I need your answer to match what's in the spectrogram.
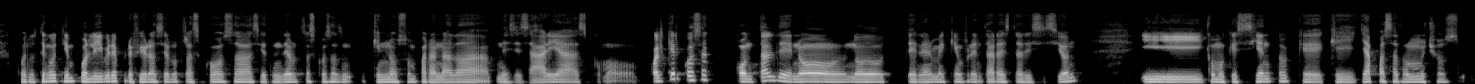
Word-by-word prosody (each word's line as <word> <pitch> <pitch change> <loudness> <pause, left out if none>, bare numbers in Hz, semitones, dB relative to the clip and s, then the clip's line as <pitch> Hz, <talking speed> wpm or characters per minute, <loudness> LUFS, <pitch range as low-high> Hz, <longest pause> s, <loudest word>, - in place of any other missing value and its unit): Cuando 115 -1 -3
tengo 145 +6 +1
tiempo 145 -2 +2
libre 130 +3 +3
prefiero 120 0 0
hacer 120 -1 -1
otras 115 -2 -4
cosas 120 +1 -1
y - - -4
atender 110 +2 0
otras 120 0 -6
cosas, 120 0 -3
mm, 120 - -3 0.2
que 115 - -3
no 120 +1 +2
son 120 0 -5
para 110 -2 0
nada 110 +1 0
necesarias, 110 +2 -2
como - - -13
cualquier 200 - +2
cosa 215 +1 -1 0.2
con 130 -1 +2
tal 170 +5 +3
de 155 -7 +2
no 125 -1 +4
no 120 0 +2 0.2
tenerme 115 +2 -1
que 120 - -5
enfrentar 115 -1 -2
a 120 - +2
esta 120 0 -3
decisión. 125 - -3 0.6
Y 115 -1 +5
como 115 0 0
que 115 - -2
siento 130 +4 -2
que 115 -2 -2
que 115 -1 -3
ya 120 - +2
ha 120 - -4
pasado 120 -1 -1
muchos 120 0 -3
120 Hz, 175 wpm, -22 LUFS, 115-125 Hz, 0.6 s, Y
